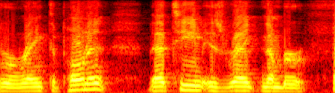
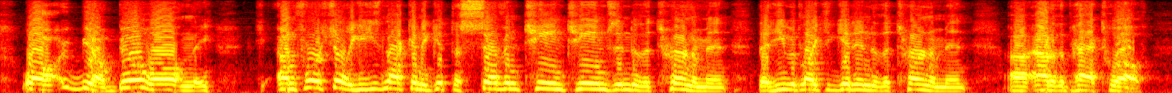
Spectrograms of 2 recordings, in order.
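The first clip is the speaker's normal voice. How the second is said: play-acted, derisive, mocking TV sports pundit delivery; 3 semitones higher than usual. Retelling an analyst's answer about Bill Walton: imitating Joe Lunardi mockingly. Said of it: "just mockingly goes".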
